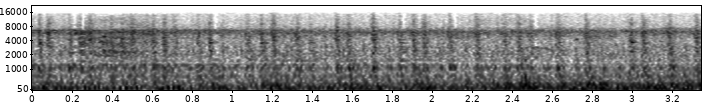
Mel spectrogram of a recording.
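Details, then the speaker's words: Subaru Brumby 1.8 litre boxer, cold, barely run recently: low, lumpy idle with uneven beat that dips and wavers as the engine fights to keep running; rough cold idle. "they're always a nice simple overhead down get rough on the idle at the moment but cold obviously"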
